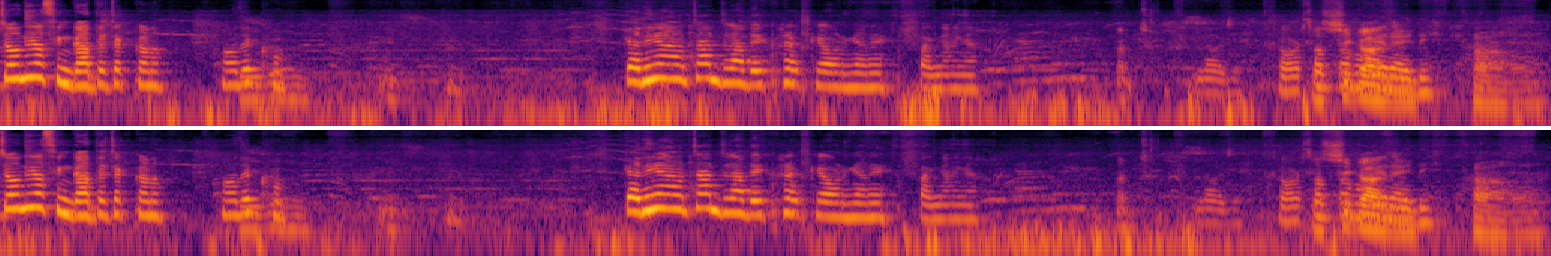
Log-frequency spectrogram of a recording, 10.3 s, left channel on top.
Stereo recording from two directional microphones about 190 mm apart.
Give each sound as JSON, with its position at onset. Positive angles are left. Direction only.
{"t": 0.0, "sound": "speech", "side_deg": 0}
{"t": 4.2, "sound": "speech", "side_deg": -5}
{"t": 6.2, "sound": "speech", "side_deg": 20}
{"t": 8.0, "sound": "speech", "side_deg": 20}
{"t": 8.8, "sound": "speech", "side_deg": -10}
{"t": 9.2, "sound": "speech", "side_deg": 25}
{"t": 9.8, "sound": "speech", "side_deg": -15}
